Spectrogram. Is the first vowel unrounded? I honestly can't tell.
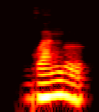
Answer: yes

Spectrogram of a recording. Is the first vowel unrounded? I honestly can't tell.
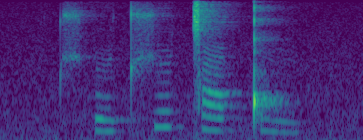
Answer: no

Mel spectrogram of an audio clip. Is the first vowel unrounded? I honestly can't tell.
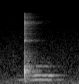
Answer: no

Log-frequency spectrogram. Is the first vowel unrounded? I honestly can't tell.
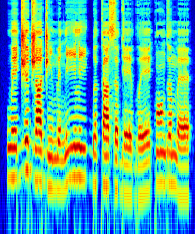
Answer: yes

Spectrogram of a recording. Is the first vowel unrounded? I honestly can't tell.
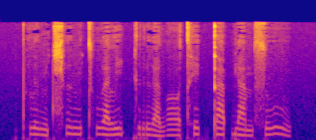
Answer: yes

